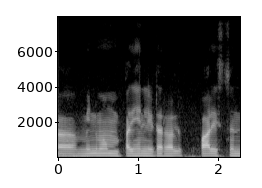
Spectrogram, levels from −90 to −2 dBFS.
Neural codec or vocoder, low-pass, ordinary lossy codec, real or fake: none; none; none; real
